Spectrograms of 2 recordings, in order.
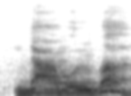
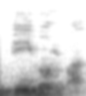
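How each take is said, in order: First: "দা" with an open "ah" vowel. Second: "দি" with an "ee" vowel. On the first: Teacher asks students to choose, "দা" said as "daa". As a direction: say "দা" as "daa", rising into a question. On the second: Teacher offers the other choice, "দি" said as "dee". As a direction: say "দি" as "dee", falling to close the question. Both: Shown as a demonstration. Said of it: "এটার উচ্চারণ তুমি কি".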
